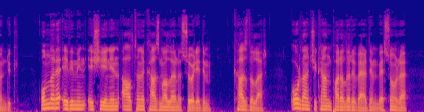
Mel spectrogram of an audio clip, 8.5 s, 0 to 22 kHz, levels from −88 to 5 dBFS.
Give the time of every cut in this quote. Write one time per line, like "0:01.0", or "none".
none

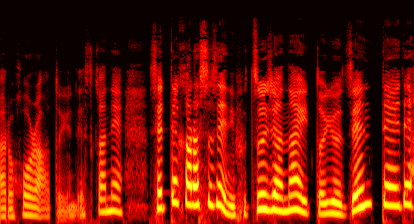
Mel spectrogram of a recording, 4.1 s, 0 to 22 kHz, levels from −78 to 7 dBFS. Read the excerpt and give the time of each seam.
none

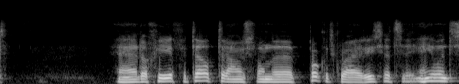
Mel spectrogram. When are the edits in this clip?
0:01.7

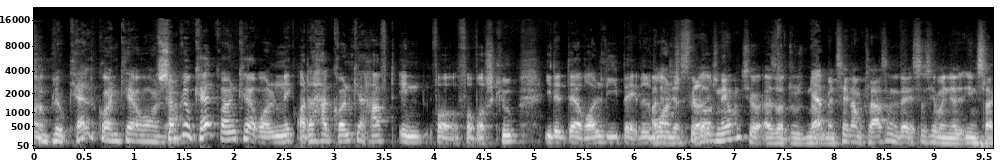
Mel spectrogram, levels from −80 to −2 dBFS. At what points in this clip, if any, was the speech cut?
0:02.6
0:04.0

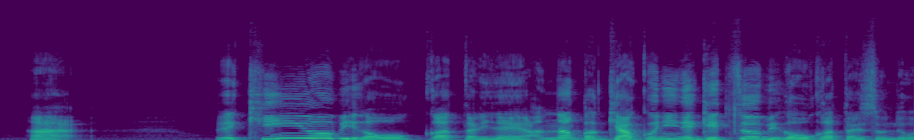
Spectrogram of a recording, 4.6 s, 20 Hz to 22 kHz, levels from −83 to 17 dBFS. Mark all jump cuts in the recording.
0:02.6

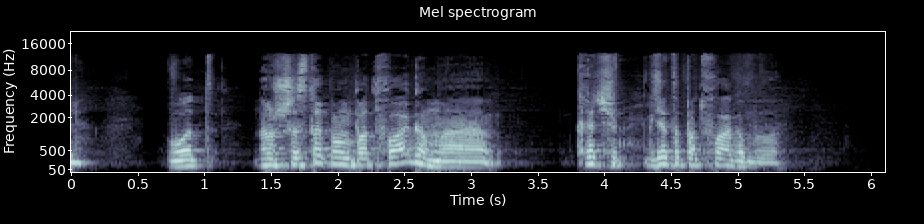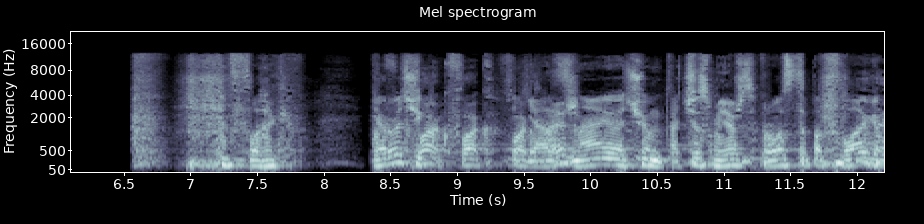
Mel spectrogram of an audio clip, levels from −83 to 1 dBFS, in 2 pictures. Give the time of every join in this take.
none

